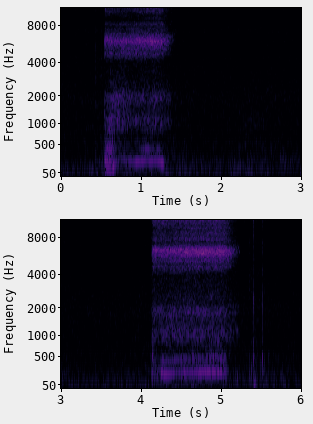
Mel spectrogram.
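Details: A male Maine Coon cat snores loudly, each rasping breath lasting about a second.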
